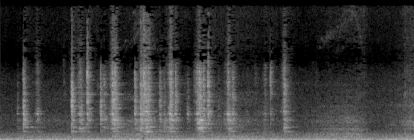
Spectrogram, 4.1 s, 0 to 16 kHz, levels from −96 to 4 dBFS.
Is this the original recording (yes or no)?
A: yes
